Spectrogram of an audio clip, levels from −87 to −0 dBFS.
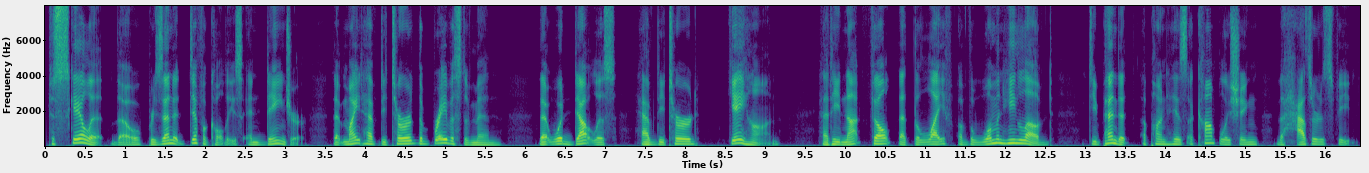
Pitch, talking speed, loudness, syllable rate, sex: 135 Hz, 145 wpm, -21 LUFS, 4.8 syllables/s, male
